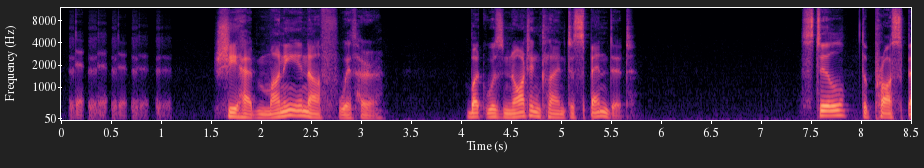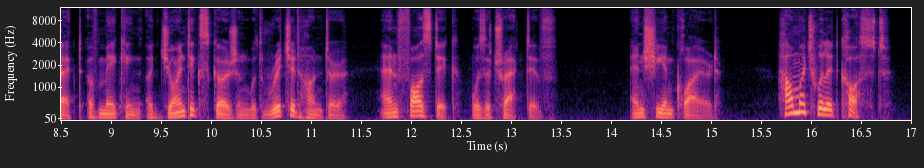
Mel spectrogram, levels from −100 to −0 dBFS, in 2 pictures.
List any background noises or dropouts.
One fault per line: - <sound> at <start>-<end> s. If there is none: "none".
- laugh at 0.1-1.1 s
